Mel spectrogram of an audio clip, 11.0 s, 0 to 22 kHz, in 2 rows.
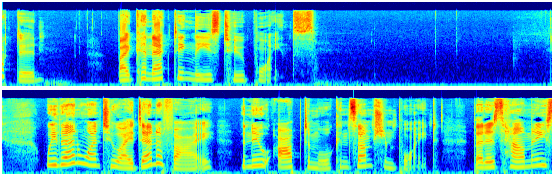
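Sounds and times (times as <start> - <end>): woman speaking: 0.0 - 0.5, 1.2 - 3.2, 5.9 - 11.0.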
